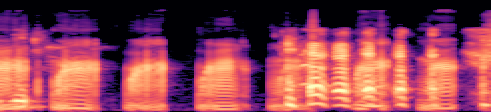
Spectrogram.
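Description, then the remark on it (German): A person imitates a duck, giving a rapid series of about eight nasal, raspy quacks in an uneven rhythm, loud. “ja, quack, kannst du nicht machen, weil du hast keinen Schnabel.”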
